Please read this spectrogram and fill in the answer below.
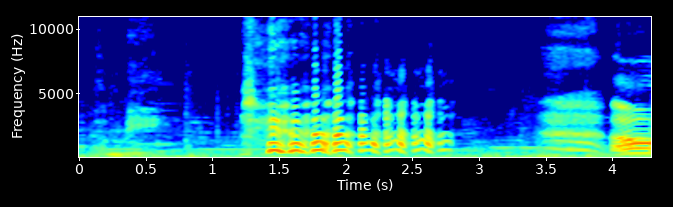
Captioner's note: bursts out laughing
